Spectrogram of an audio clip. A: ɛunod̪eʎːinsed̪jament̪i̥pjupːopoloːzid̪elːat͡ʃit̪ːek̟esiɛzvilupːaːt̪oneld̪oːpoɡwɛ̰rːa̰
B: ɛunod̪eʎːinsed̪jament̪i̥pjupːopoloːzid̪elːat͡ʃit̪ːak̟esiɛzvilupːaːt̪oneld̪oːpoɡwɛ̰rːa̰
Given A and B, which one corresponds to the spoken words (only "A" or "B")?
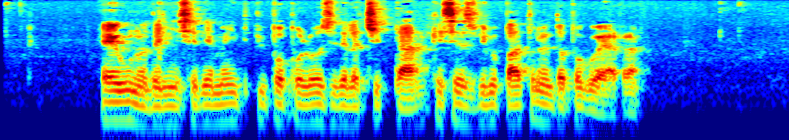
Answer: B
